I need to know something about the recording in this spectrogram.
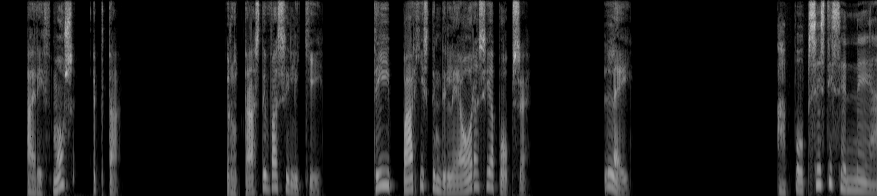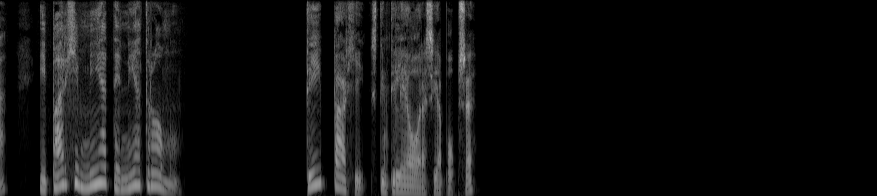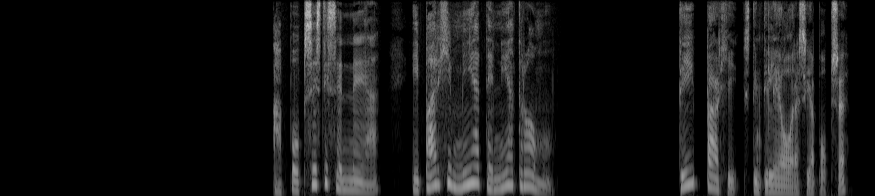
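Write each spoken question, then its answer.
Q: Τι υπάρχει στην τηλεόραση απόψε?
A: Μία ταινία τρόμου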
